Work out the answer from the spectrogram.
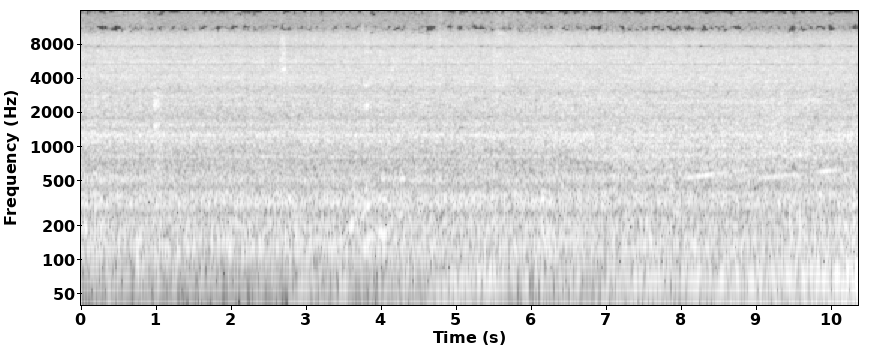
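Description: Yurikamome rubber-tyred automated guideway train running on its elevated track, heard from inside at the front. A steady running noise, with a faint rising motor whine and a slight climb in loudness near the end as it picks up speed.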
